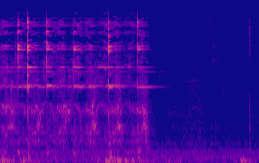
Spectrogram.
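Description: Metal teaspoon stirring tea in a ceramic mug, clinking against the mug's sides about four times a second with a light ring. The stirring stops about halfway through.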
